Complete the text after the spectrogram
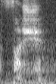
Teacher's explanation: New Zealand might pronounce fish as a fush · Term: accent of New Zealand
